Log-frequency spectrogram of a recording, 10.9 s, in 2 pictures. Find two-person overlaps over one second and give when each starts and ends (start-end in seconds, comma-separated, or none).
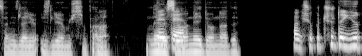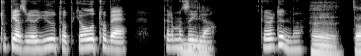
none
